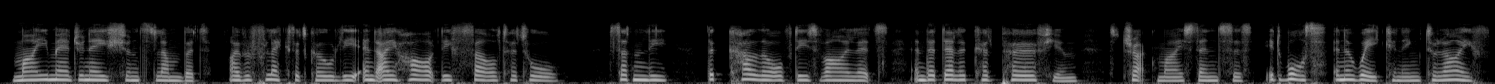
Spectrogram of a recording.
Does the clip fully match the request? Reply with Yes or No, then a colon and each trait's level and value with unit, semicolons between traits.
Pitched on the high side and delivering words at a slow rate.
Yes: high, 200 Hz; slow, 125 wpm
